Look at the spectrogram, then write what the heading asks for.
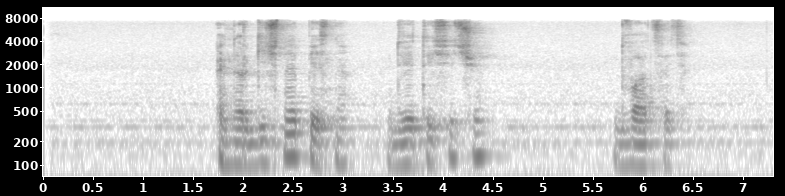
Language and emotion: Russian, neutral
